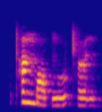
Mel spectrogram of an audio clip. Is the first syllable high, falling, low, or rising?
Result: high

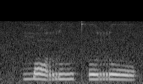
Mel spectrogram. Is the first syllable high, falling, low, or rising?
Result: falling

